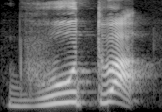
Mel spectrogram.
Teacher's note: भू की मात्रा बड़ी लंबा खींचना है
